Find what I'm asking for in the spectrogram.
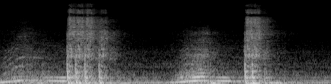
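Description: A supercharged Jaguar F-Type R revs twice, each blip rising with a supercharger whine and ending in sharp, crackling exhaust pops, loud and close, with a lower idle rumble between the two bursts.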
